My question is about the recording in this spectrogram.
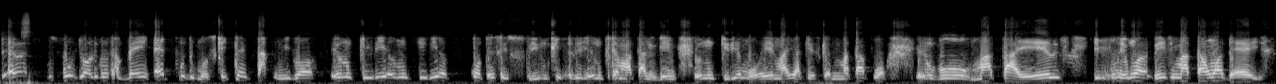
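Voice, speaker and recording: Agitated fast-talking man caller. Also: fairly high pitch, expressive, a bit bright, no room sound, low-quality recording. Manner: agitated, rambling and repetitive. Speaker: caller on a radio show. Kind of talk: phone-in talk. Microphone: phone line.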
